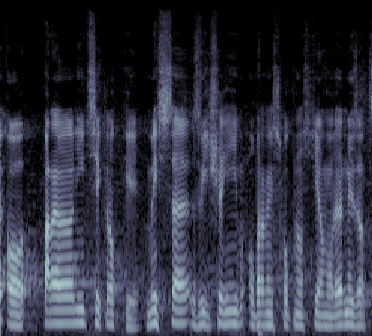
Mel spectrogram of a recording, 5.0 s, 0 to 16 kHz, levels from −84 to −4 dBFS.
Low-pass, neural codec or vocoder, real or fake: 14.4 kHz; codec, 44.1 kHz, 3.4 kbps, Pupu-Codec; fake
